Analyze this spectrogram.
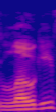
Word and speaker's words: Loge: It doesn't look like that, but it's Jace Loge from up in you're in the Bemidji area?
